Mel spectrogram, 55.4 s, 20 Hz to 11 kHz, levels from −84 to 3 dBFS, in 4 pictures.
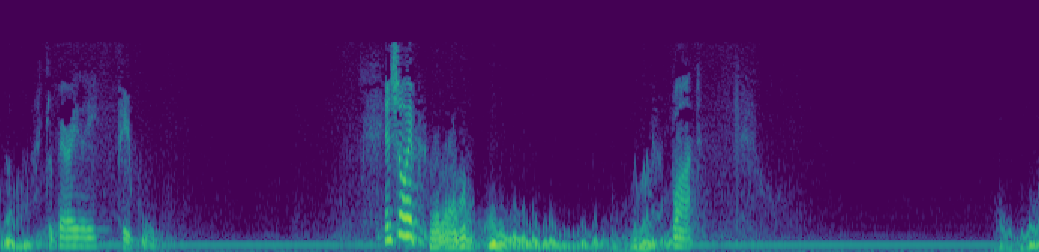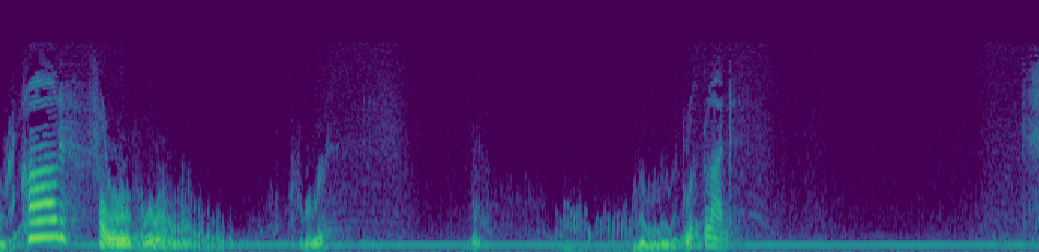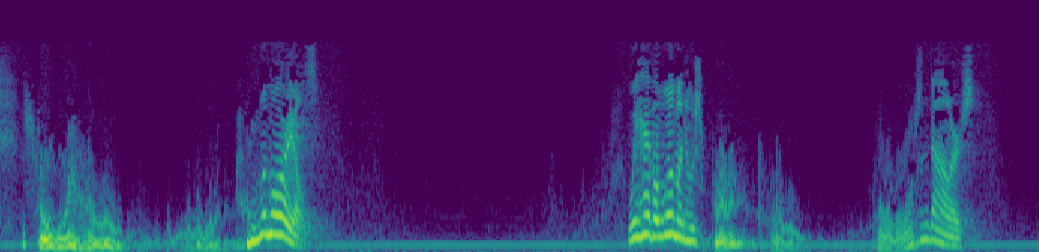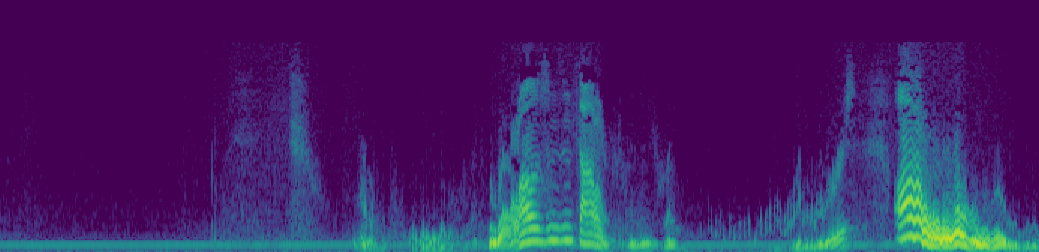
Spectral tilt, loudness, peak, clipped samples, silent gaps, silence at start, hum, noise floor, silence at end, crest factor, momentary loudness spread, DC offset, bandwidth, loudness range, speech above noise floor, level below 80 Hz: -9.5 dB/octave; -19 LUFS; 0 dBFS; under 0.1%; none; 0 s; none; -44 dBFS; 0 s; 20 dB; 25 LU; under 0.1%; 6.4 kHz; 18 LU; 29 dB; -44 dBFS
